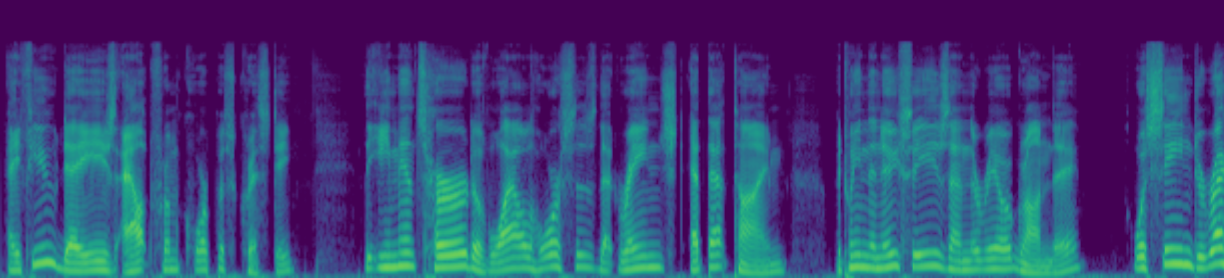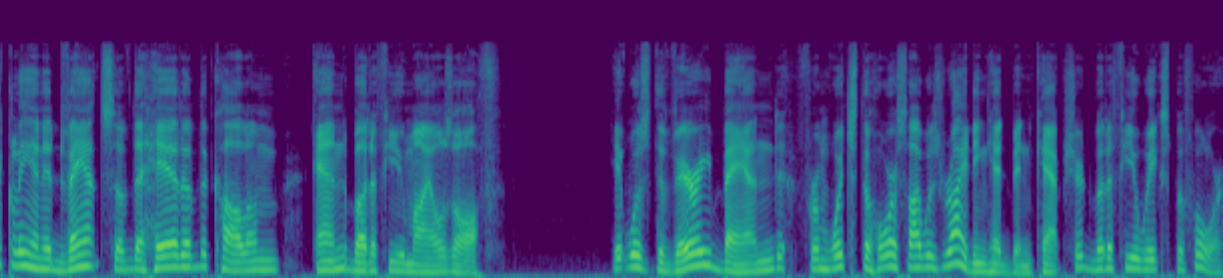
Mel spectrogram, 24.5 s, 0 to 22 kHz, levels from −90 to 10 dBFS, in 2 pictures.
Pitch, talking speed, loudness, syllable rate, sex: 140 Hz, 150 wpm, -19 LUFS, 4.0 syllables/s, male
